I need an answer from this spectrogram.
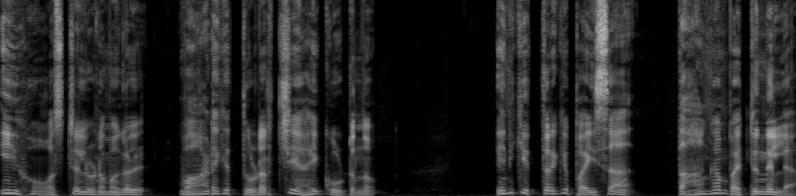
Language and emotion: Malayalam, sad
